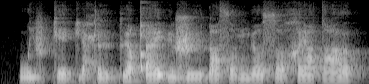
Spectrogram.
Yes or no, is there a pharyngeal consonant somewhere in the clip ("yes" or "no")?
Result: yes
